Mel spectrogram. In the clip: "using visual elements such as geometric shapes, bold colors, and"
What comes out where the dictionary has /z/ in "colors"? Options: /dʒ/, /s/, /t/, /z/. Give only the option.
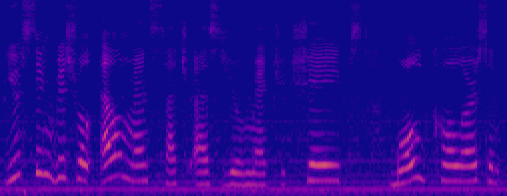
/s/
